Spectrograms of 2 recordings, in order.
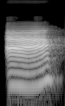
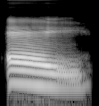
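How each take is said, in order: First: The vowel is a short sound, as in apple. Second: The vowel is said as its letter name. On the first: "short version" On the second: "long vowels are pronounced by saying their own name"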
